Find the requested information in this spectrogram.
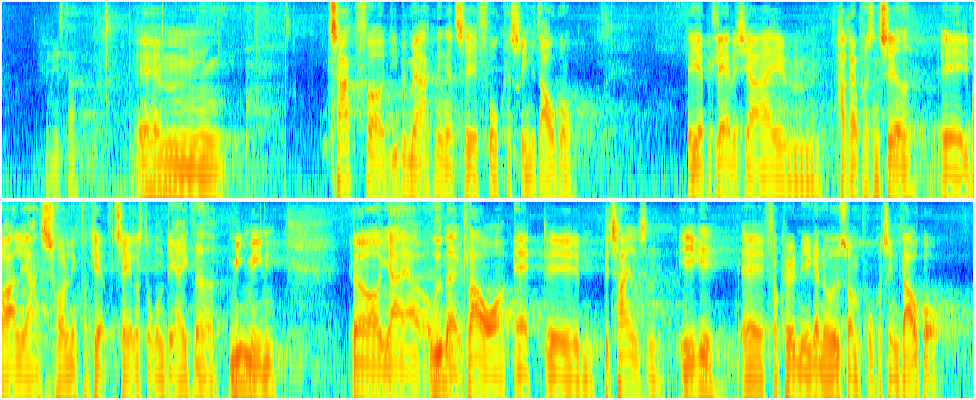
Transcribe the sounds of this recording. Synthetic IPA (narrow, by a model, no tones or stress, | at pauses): m | t͡sʰɑ̈ɡ̥fɒ̽d̥ib̥e̝mæɐɡ̥ne̝ŋɐt͡sʰe̝lfʁukʰæt͡sʰʁḭːnəd̥ɑ̈ʊɡ̥ɒ̰ː | jɑ̈ɪb̥e̝klɛ̰ːɐʋe̝sjɑ̈ɪmhɑ̈ʁɛpʰʁɛsn̩t͡sʰe̝̰ːɐð̞̩ˠlib̥əʁɑ̰̈lliɑ̈ŋsəshɒ̽lne̝ŋfɒ̽kʰe̝ɐd̥fɒ̽t͡sʰɛːlɐsd̥o̝̰ːln̩d̥e̝hɑ̈e̝ɡ̥əʋæːɐð̞ˠmiːnme̝ːne̝ŋ | ɒjɑ̈ɪæɐuðˠmæɐɡəkʰlɑ̰̈ːɒʊ̰ɐʔæd̥øb̥e̝t͡sʰɑ̈ɪnl̩sn̩e̝ɡ̥əfɒ̽kʰøn̰e̝ɡ̥æɐnɔ̽ːð̞̩ˠsɒ̽mfʁokʰæt͡sʰʁḭːnəd̥ɑ̈ʊɡ̥ɒ̰ː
